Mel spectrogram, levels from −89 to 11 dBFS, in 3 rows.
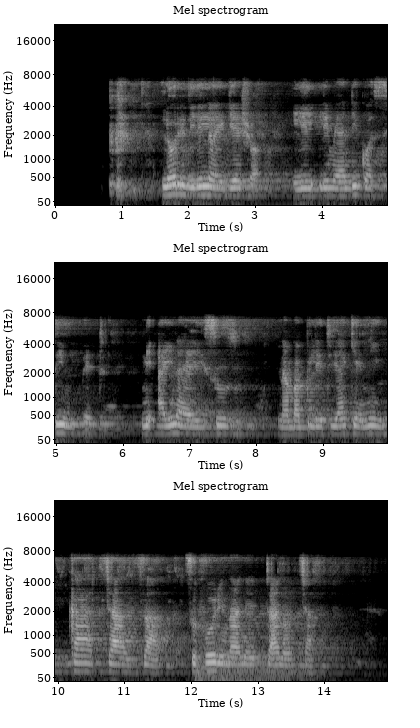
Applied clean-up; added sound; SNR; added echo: neural separator model SepFormer DNS4.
